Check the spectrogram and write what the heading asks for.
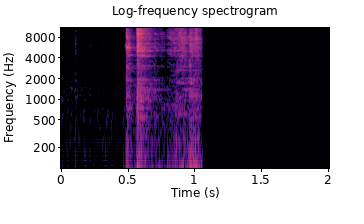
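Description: A brief clatter of cookware at the stove, lasting about half a second and starting about half a second in.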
